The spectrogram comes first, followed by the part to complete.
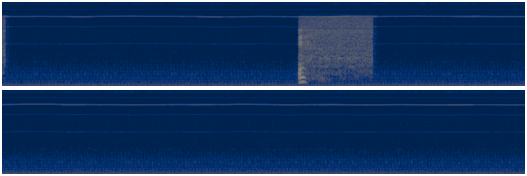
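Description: Near silence with faint steady high-pitched electronic tones. About three seconds in, one short spoken 'okay' comes with a brief burst of hiss as the headset intercom opens.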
